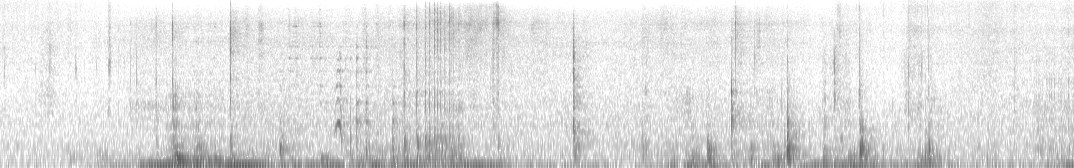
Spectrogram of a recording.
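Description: A spatula scrapes and folds batter in a glass bowl.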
